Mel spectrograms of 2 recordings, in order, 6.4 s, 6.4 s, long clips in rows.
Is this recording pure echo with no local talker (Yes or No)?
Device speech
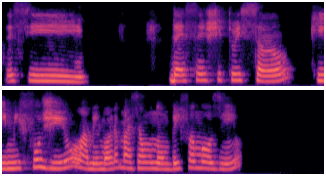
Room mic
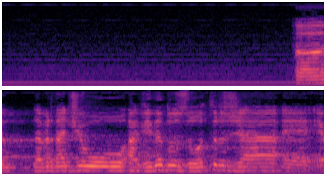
No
